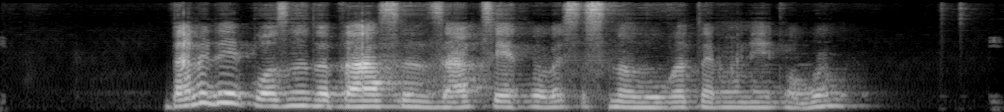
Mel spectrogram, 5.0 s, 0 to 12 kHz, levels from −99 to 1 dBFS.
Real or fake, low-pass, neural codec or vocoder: fake; 10.8 kHz; codec, 24 kHz, 0.9 kbps, WavTokenizer, medium music audio release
